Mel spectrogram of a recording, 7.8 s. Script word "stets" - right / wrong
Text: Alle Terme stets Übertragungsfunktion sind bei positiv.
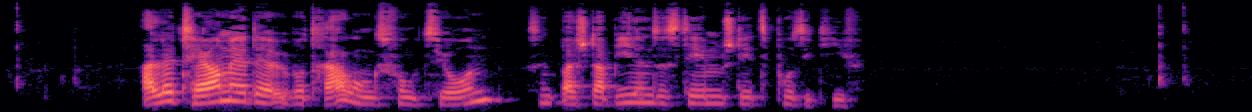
wrong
